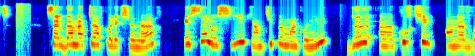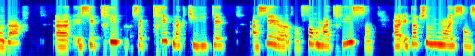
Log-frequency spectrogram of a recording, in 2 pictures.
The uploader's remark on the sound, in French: Enregistré sur Zoom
